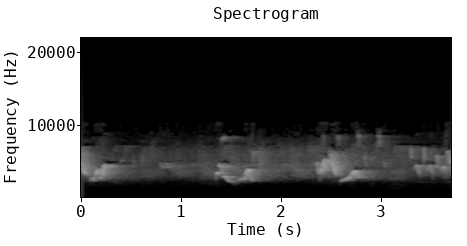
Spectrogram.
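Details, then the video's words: Red-eyed vireo in eastern North American woods giving three short whistled phrases about a second apart, partly blurred by a loud steady hiss. "Red-eyed Vireo Bird Song"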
